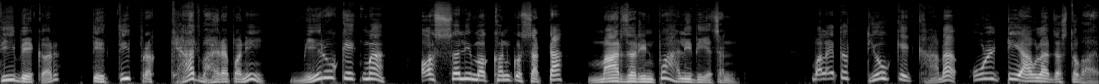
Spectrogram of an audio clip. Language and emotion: Nepali, disgusted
